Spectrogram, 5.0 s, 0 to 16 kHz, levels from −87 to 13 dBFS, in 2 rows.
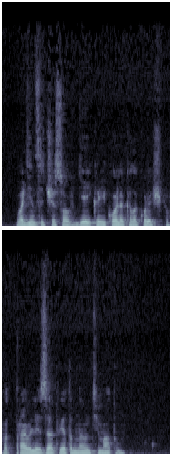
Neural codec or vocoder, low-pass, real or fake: vocoder, 44.1 kHz, 128 mel bands every 256 samples, BigVGAN v2; 14.4 kHz; fake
